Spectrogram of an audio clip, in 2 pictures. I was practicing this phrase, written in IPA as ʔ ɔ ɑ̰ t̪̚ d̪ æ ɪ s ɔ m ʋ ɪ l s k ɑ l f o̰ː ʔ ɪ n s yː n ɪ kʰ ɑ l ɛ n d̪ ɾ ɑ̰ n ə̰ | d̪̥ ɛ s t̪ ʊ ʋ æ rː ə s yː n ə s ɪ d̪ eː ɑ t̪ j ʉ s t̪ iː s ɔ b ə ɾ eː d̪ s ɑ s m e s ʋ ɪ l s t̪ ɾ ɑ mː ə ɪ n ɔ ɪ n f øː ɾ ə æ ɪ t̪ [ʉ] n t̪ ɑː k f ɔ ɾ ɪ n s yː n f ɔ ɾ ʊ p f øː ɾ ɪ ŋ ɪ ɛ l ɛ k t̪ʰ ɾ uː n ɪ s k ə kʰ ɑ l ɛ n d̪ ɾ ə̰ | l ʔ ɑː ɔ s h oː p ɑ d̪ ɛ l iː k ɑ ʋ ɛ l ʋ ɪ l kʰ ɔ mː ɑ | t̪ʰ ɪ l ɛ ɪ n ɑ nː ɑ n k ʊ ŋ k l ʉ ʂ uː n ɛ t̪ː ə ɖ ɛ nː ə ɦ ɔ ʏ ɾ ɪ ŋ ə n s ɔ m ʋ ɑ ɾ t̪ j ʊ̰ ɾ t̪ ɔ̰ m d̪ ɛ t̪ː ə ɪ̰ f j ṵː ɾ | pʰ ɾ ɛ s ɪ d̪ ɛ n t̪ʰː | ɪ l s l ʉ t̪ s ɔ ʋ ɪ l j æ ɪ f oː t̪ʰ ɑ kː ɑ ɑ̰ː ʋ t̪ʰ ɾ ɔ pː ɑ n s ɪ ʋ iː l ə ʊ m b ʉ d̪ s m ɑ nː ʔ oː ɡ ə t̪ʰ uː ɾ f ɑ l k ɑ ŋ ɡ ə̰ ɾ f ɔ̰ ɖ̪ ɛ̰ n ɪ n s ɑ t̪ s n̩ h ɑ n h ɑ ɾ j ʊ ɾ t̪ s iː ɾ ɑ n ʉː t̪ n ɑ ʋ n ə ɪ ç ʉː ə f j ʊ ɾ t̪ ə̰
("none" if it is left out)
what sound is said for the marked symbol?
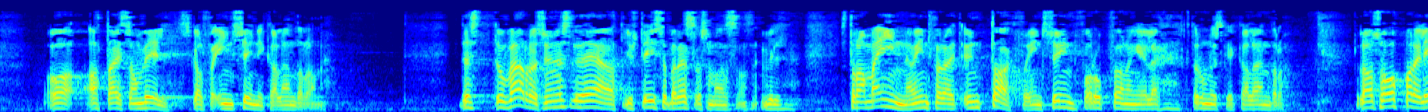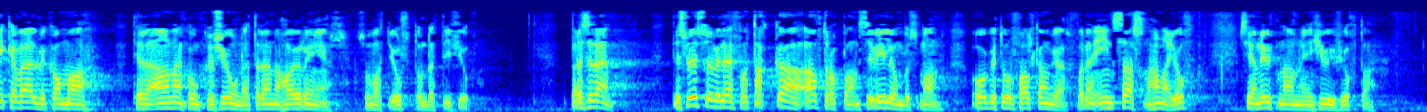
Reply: ʉ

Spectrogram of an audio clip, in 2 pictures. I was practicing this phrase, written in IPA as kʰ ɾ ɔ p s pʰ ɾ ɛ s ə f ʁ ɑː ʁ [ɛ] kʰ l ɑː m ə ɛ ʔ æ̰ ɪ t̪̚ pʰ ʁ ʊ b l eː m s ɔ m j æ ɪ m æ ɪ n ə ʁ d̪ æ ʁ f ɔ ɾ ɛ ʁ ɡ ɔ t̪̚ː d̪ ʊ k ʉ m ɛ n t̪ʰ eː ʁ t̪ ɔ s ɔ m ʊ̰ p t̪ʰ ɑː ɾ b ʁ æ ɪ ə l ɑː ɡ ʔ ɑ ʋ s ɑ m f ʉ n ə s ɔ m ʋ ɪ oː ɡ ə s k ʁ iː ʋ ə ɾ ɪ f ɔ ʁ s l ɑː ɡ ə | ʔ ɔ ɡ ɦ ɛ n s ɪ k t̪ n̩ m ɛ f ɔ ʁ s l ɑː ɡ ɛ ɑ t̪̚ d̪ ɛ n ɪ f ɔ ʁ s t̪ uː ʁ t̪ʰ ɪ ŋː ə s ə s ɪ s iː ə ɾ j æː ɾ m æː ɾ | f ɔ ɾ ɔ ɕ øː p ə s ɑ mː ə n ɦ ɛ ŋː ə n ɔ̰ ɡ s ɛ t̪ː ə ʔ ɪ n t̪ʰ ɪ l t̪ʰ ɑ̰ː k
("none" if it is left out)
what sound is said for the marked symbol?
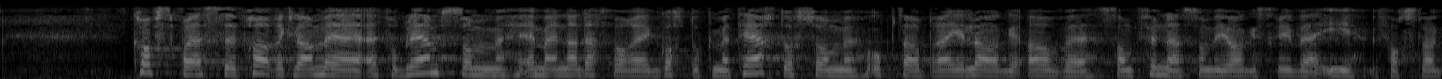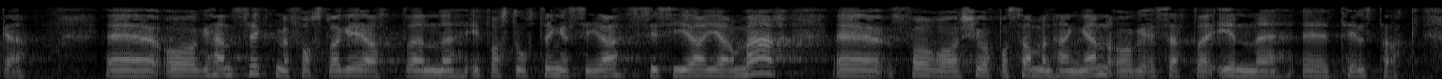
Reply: ɛ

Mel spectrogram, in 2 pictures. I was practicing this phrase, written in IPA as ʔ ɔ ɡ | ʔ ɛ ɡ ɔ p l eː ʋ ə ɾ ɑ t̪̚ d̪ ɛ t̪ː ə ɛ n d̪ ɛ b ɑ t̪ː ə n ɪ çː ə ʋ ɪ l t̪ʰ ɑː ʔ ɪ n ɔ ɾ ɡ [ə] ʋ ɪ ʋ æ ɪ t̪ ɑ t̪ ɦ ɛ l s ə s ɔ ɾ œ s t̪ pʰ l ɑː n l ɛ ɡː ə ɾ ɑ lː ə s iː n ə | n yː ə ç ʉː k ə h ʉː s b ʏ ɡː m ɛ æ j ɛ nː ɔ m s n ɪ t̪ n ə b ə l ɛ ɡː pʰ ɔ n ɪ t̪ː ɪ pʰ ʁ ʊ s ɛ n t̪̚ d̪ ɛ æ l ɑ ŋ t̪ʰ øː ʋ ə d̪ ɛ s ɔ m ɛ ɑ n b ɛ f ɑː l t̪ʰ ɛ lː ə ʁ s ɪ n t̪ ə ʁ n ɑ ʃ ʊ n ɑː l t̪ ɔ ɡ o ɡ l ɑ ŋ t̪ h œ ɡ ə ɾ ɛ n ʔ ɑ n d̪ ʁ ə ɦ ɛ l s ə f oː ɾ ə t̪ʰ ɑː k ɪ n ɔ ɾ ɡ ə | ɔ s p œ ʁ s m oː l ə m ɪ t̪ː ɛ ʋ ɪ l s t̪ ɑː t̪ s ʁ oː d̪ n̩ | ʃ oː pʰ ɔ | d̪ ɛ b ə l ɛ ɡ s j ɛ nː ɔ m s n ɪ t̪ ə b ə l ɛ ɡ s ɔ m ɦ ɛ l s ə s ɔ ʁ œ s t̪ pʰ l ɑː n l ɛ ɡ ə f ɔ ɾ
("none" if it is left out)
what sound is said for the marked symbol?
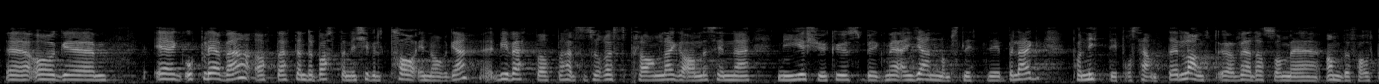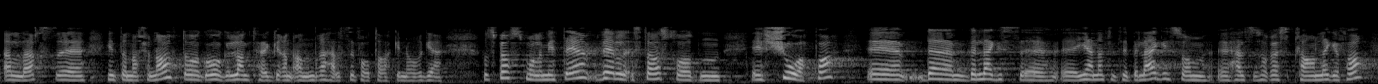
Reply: ə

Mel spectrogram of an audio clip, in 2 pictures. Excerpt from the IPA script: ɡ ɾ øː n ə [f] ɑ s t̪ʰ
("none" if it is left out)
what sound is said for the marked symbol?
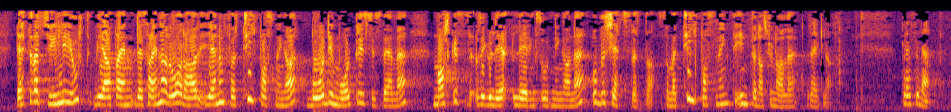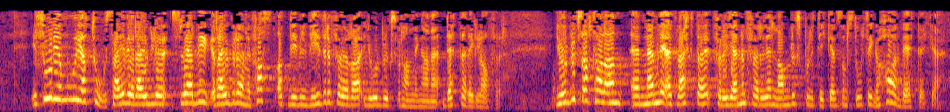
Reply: f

